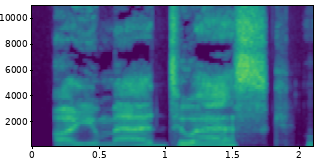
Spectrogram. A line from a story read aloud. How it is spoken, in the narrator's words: laughed Conan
